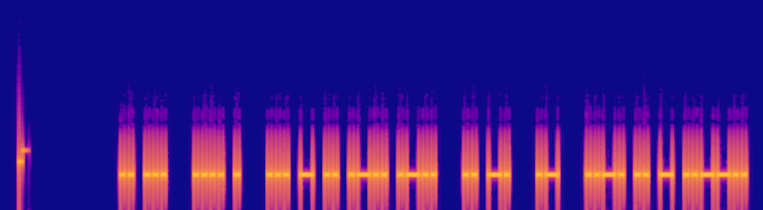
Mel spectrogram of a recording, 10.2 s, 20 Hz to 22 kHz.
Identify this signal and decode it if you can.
Morse code, heard as a keyed tone, about 22 wpm, 700 Hz. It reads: IS HE STILL IN A FIT?
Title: Sentences from Top 800 Words 22wpm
